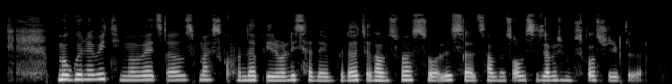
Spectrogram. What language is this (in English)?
Georgian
